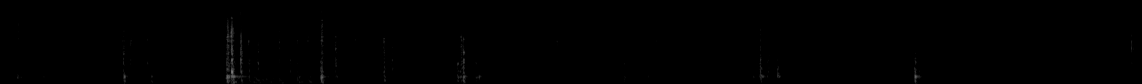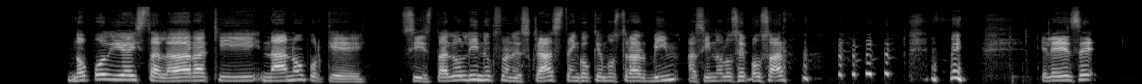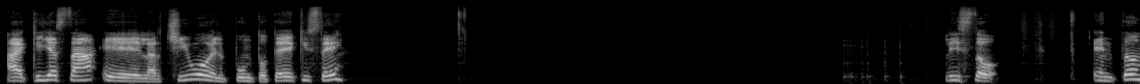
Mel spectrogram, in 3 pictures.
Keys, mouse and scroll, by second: 0.0-11.6 typing, 21.2-22.1 typing, 31.8 click, 32.5 click.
